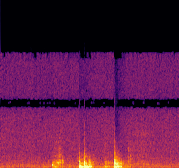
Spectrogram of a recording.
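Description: A wooden chair knocks and scrapes on the floor.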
